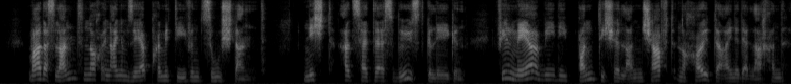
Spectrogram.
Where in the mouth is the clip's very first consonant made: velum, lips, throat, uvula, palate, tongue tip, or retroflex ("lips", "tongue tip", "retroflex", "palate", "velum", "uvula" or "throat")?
lips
